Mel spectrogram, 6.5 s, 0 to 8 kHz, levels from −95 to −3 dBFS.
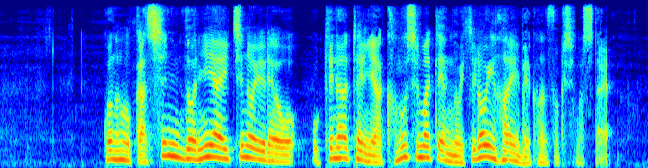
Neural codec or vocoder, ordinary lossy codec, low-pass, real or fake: codec, 24 kHz, 1.5 kbps, HILCodec; AAC, 48 kbps; 7.2 kHz; fake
